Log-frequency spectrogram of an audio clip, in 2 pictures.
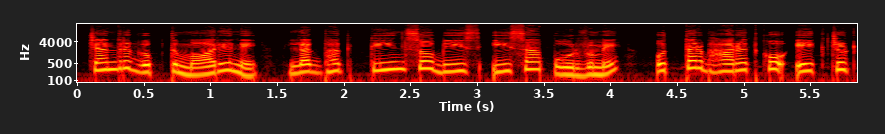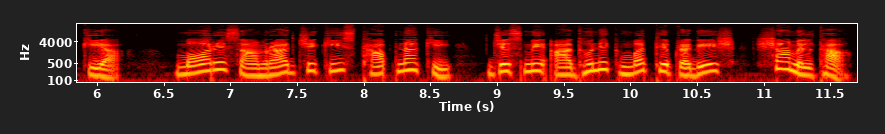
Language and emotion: Hindi, neutral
